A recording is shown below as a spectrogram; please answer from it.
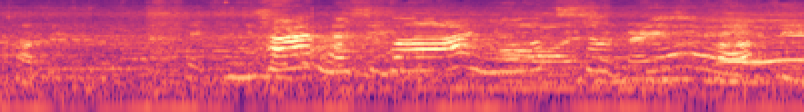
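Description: A child's voice making high-pitched, wordless vocal sounds, with other voices around.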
